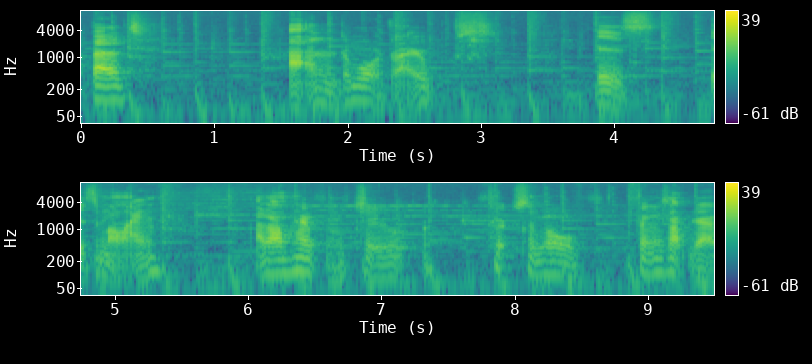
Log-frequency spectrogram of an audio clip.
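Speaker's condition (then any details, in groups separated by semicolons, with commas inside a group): Cerebral palsy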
